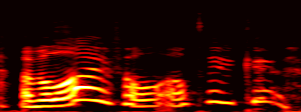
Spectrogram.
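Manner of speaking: very high, squeaky-pitched relief; hammed-up high-pitched reaction; mock relief. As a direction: exaggerate being glad to survive. Acts out relief at surviving visit.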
